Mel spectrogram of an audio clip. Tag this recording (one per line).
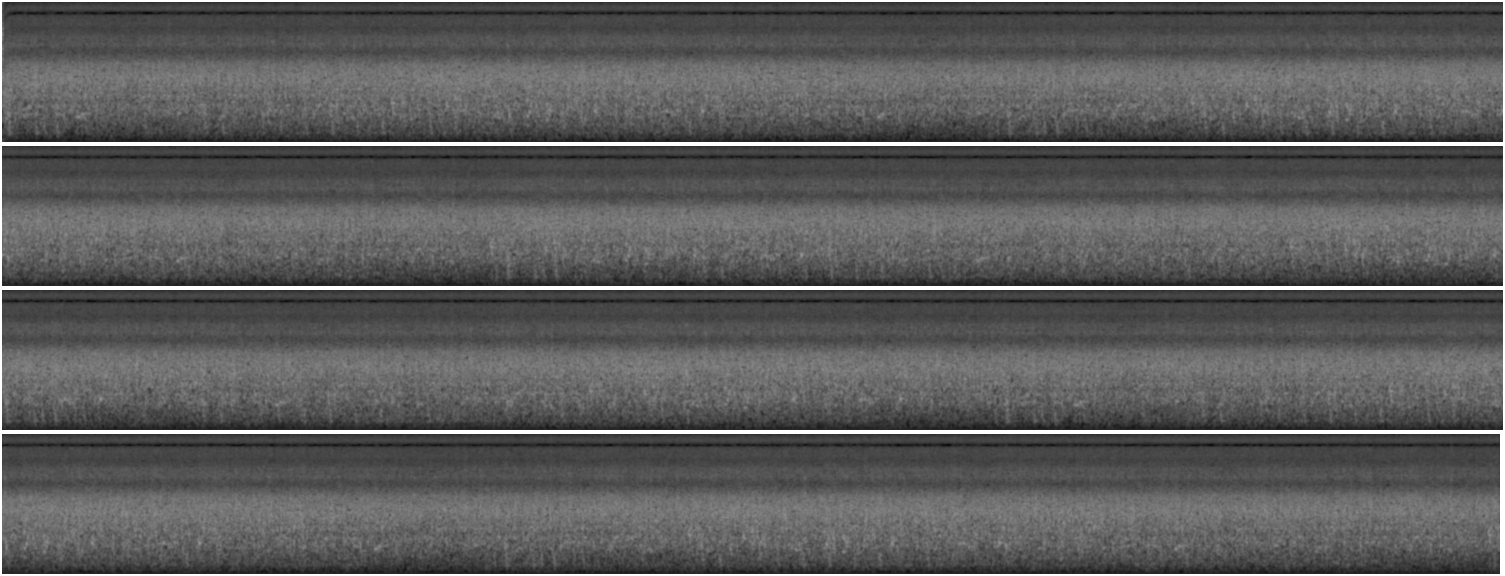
rushing
processed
